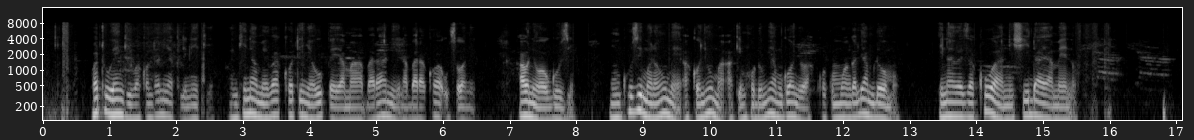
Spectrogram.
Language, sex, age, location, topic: Swahili, male, 18-24, Kisumu, health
